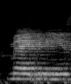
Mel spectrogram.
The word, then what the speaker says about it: manganese: If you have a hard time trying to remember manganese, it also rhymes with mac and cheese, but it's not the same color as it.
